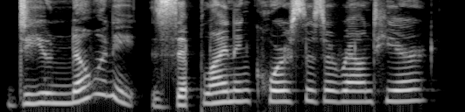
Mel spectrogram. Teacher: So I'm going to go down a little on zip again, and then rise. · We're going to stress the main verb know.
